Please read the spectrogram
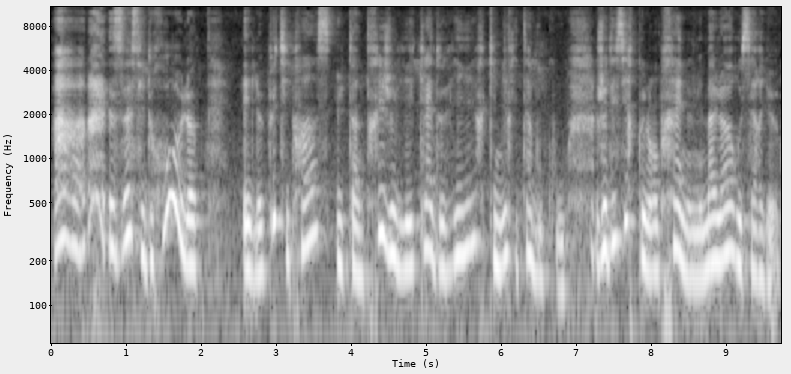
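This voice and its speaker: A woman narrates a storybook slowly and gently, often sinking into a whisper. Her voice is mellow and dark in tone, with a breathy, husky edge. She takes her time over every phrase. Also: medium pitch, animated. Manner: slow, gentle first-person narration. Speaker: storybook reader. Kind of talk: soft, partly whispered storybook reading.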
